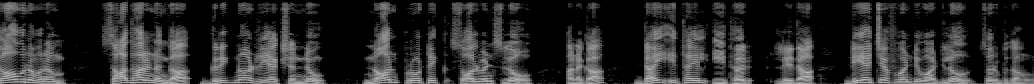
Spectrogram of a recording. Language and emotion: Telugu, neutral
